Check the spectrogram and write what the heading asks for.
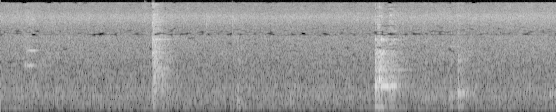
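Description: Onion-tomato masala frying in oil in a steel kadai, a steady sizzle, with two sharp metal clinks from utensils, one about a second in and a louder one near the end.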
